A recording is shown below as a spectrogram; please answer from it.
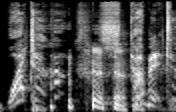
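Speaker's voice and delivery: high-pitched, play-acted bewilderment; hammed-up incredulous reaction; mock disbelief. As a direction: act out being baffled, half laughing. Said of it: "I would probably do the".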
